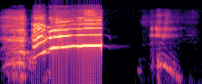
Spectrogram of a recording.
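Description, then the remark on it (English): A voice performs a loud, hysterical, blood-curdling shriek coming from downstairs that climbs sharply and holds a piercing pitch for about a second before cutting off, followed by a brief, fainter descending wail. “you hear a hysterical, blood-curdling shriek coming from downstairs”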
